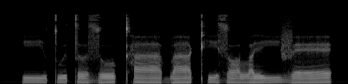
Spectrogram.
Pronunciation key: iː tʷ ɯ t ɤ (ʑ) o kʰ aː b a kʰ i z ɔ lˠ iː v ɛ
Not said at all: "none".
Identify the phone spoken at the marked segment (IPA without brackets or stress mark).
z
